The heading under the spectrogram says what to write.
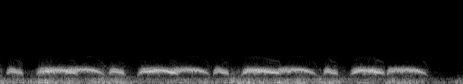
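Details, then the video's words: Thổ Pha cooing from a moulting spotted dove, recorded 3 June 2024: strong, continuous run of low coos, short lead notes running into long slurred ones, about once a second, over a steady low rumble. "Thổ Pha | chim đang lông nhưng dàn rước với nước gù cũng tốt"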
